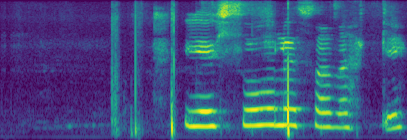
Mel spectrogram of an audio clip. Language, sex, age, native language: Icelandic, male, 6, Icelandic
